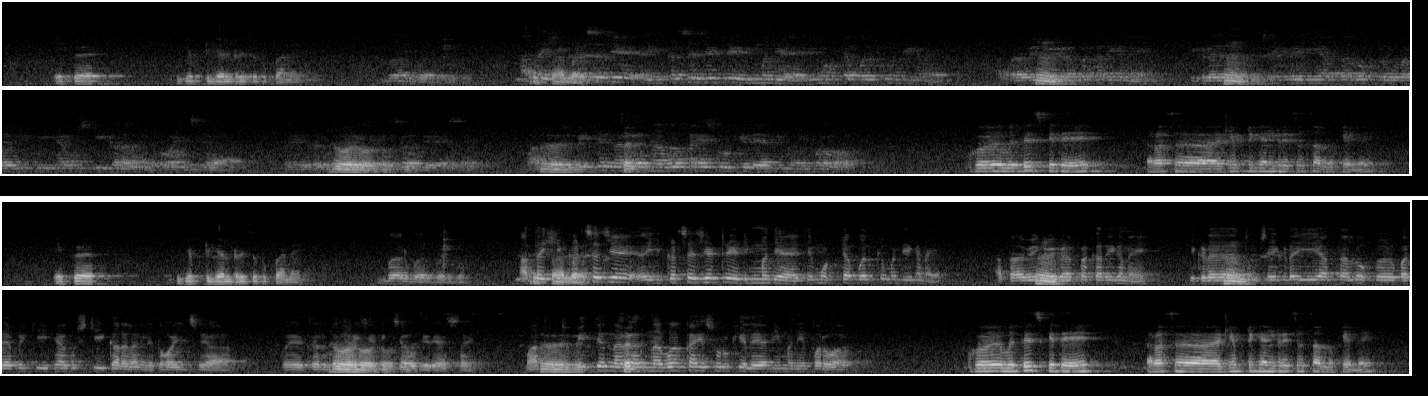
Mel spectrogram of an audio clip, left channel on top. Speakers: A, on the right; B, on the right.
A: एक गिफ्ट गॅलरीचं दुकान आहे.
B: बरं बरं बरं बर. आता
A: ते चालू
B: हिकडचं
A: आहे
B: जे इकडचं जे ट्रेडिंगमध्ये आहे ते मोठ्या बल्कमध्ये कानाय. आता वेगवेगळ्या
A: हम्म
B: प्रकारे कनाय, इकड
A: हम्म
B: तुमच्या इकड ही आता लोक बऱ्यापैकी की ह्या गोष्टी कराय लागल्यात ऑइलच्या, पाहिल तर
A: होय
B: हायजेनिक
A: होय होय
B: ता
A: होय
B: वगैरे अस हाय, मग आता
A: होय
B: तुम्ही
A: होय
B: ते नव्या
A: सत
B: नवं काय सुरू केलंय आणि म्हणे परवा.
A: होय म तेच कि ते, तर असं गिफ्ट गॅलरीच चालू केलंय.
